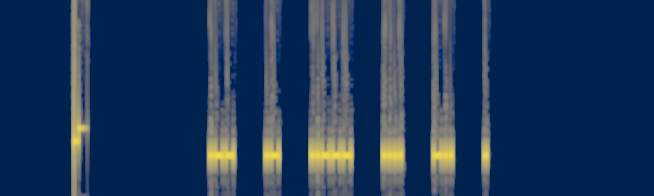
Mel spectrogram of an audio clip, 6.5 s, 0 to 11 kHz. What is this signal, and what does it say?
Morse code, heard as a keyed tone, about 41 wpm, spaced as for 20 wpm, 700 Hz. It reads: WA2HDE
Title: USA Call Signs - 6 Characters - 4x Character Spacing - 45wpm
